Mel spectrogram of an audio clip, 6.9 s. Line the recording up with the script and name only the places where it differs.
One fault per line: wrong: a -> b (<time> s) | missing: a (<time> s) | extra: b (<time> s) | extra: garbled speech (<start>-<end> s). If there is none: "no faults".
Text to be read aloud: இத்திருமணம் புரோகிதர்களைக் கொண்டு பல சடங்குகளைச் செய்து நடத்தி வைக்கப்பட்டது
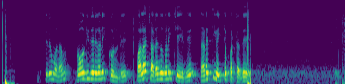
no faults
